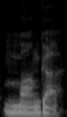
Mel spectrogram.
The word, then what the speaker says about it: manga: novels coloring fine it it's pronounced manga lb that's see I'm not a weeb so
